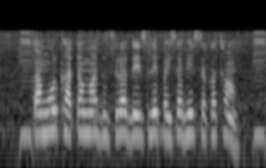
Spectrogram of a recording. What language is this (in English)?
Chhattisgarhi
